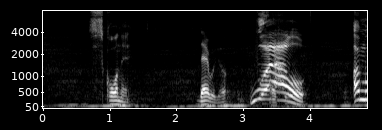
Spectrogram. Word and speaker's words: Skåne: What about the Skane? You hate Skane? Skane? Skane? Skan? That letter is pronounced O. Skån. There we go. And then you gotta emphasize the E at the end. Skåne.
